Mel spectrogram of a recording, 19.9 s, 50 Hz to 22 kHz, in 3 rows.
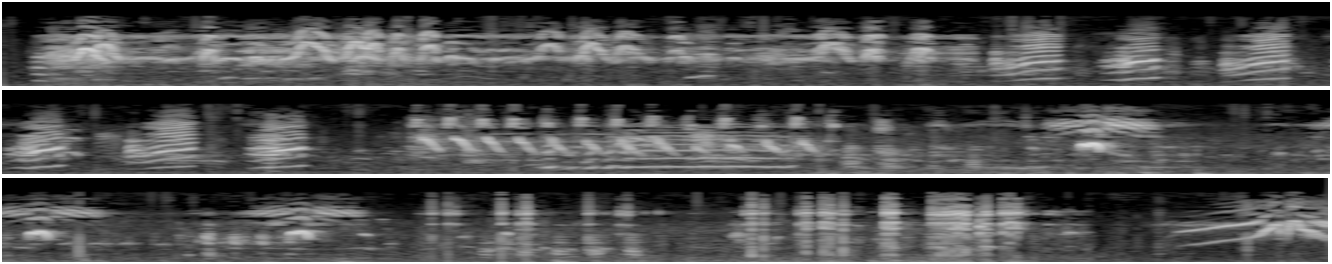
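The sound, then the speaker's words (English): A busy chorus of calls from various duck species from around the world at the Wildfowl Trust: honks, whistles, and rasping quacks overlap and alternate in quick bursts, fairly loud, with no one talking. “We've got over 100 different kinds of ducks from all over the world at the Wildfowl Trust. Here are some of them.”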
